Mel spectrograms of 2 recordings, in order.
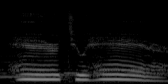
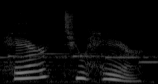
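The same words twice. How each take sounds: First: It is said in an eerie, spooky manner. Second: It is said in a careful, precise manner. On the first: An ancient, eerie figure is being channeled. "Kind of spooky. ... I was channeling the ancient sister Sin" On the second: Each strand of hair is pictured as perfect. "You sounded meticulous. ... I was visualizing each perfect strand of hair"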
